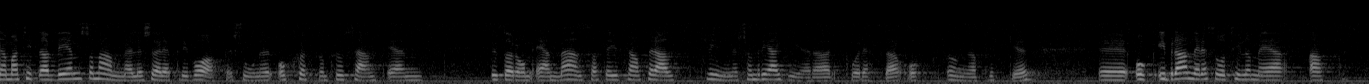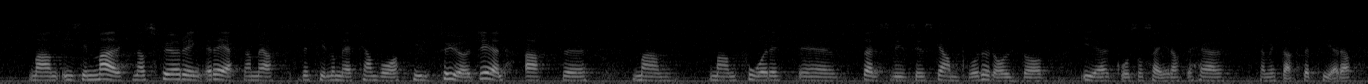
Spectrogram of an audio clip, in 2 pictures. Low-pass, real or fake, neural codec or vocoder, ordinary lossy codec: 7.2 kHz; real; none; none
